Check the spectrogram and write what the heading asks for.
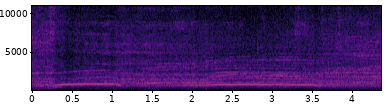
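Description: A male singer holding two long high sung notes, each sliding up into the note and then held steady, the second longer than the first, over the cheering of a large arena crowd.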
